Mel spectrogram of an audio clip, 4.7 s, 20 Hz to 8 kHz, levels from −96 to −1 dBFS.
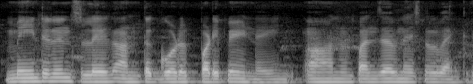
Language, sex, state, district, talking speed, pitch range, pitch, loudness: Telugu, male, Andhra Pradesh, Anantapur, 125 wpm, 110-115 Hz, 115 Hz, -31 LUFS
